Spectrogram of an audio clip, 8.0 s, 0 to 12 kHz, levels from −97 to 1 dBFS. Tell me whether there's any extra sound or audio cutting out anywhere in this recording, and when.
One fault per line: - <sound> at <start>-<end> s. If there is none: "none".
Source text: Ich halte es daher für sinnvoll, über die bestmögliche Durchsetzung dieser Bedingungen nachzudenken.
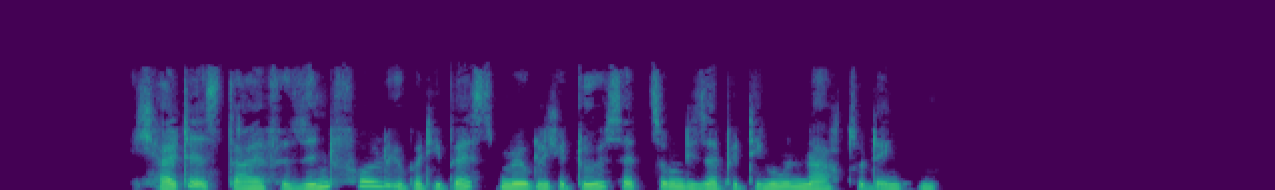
none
